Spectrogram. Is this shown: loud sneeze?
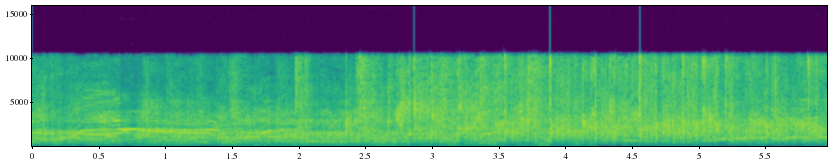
no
